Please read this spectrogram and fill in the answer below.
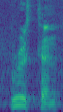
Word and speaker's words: Ruthton: Ruthton, sorry.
